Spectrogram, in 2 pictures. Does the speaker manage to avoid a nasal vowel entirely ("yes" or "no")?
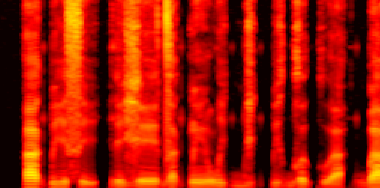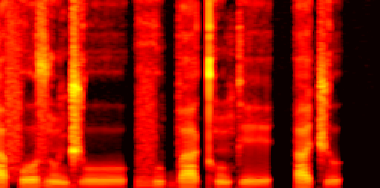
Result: no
